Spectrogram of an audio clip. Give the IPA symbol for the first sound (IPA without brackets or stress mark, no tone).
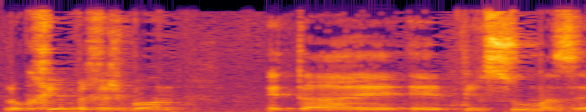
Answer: l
